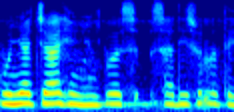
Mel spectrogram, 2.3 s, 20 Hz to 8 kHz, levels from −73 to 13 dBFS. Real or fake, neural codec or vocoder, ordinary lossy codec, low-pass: real; none; none; none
